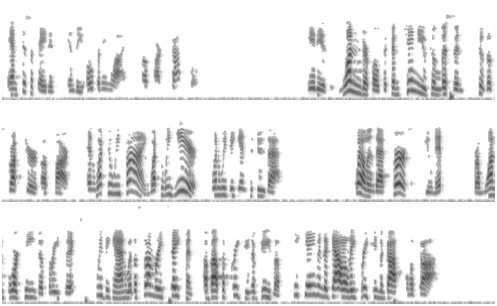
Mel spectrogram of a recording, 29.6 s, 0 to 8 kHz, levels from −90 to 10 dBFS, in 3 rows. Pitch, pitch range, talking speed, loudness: 185 Hz, 140-230 Hz, 130 wpm, -30 LUFS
